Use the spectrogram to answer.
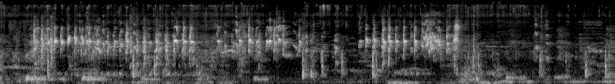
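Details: Pet budgerigars at mealtime eating healthy food; two bursts of dense, buzzy warbling chatter made of rapid high chirps, separated by a short pause, with soft pecking and crunching sounds underneath.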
